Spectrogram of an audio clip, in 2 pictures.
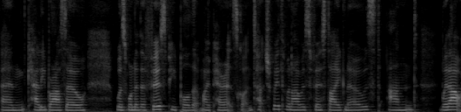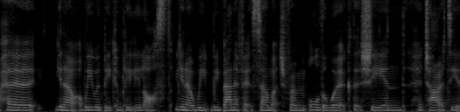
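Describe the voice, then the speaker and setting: A woman with a Welsh accent, medium pitch, bright and sharp tone, moderate pace, on a very clean recording with a silent background. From Wales. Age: 20s. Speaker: podcast guest living with muscular dystrophy. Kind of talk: interview.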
